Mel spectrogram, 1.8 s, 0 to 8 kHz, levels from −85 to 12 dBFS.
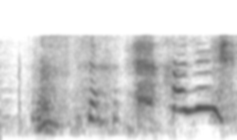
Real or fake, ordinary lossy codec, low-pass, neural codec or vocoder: fake; AAC, 16 kbps; 7.2 kHz; codec, 16 kHz, 4 kbps, FreqCodec, larger model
